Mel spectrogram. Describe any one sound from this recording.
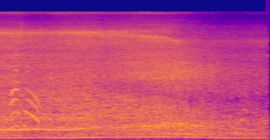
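A heavy truck engine rumbles loudly as the truck drives past and fades away.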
